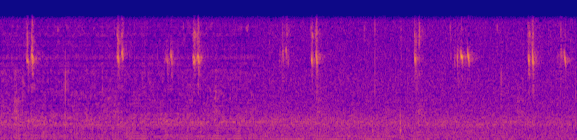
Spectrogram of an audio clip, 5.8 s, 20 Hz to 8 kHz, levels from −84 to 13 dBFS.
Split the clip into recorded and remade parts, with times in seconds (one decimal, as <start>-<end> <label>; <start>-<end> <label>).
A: 0.0-2.6 remade; 2.6-5.8 recorded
